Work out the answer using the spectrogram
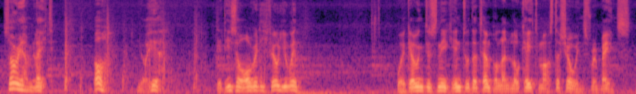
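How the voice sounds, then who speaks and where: An actor playing an easygoing, principled young samurai in a video game cutscene, speaking in a casual, laid-back way. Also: male voice, medium pitch, moderate pace, pauses often, a little mellow, soft background music, close to an everyday voice.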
